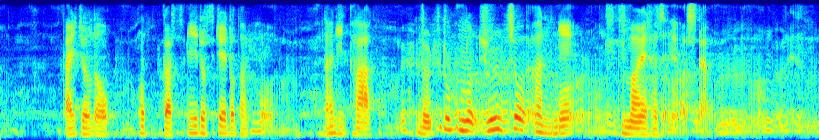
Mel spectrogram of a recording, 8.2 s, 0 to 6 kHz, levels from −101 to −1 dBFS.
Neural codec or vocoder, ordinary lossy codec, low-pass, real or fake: autoencoder, 22.05 kHz, a latent of 192 numbers a frame, VITS, trained on one speaker; none; 5.4 kHz; fake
